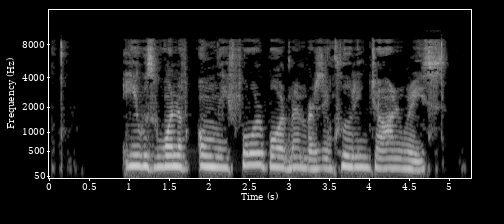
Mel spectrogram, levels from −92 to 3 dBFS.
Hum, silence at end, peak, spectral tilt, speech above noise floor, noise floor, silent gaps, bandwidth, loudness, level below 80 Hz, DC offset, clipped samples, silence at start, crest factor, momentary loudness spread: none; 0.35 s; -10 dBFS; -5.5 dB/octave; 61 dB; -85 dBFS; none; 9.4 kHz; -25 LUFS; -68 dBFS; under 0.1%; under 0.1%; 0.15 s; 16 dB; 7 LU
